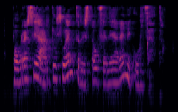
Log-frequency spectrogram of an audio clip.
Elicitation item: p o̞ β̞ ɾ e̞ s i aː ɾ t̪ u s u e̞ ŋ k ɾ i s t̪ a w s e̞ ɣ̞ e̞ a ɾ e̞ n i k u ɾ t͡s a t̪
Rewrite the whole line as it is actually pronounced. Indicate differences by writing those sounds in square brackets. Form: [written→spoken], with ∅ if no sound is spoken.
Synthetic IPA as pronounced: p o̞ β̞ ɾ e̞ s i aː ɾ t̪ u s u e̞ ŋ k ɾ i s t̪ a w [s→f] e̞ [ɣ̞→ð̞] e̞ a ɾ e̞ n i k u ɾ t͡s a t̪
